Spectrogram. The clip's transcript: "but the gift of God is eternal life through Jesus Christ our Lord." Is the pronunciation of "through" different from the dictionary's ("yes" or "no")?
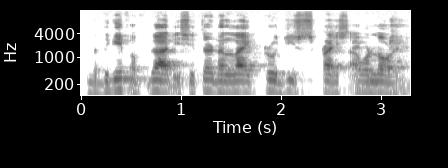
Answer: yes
